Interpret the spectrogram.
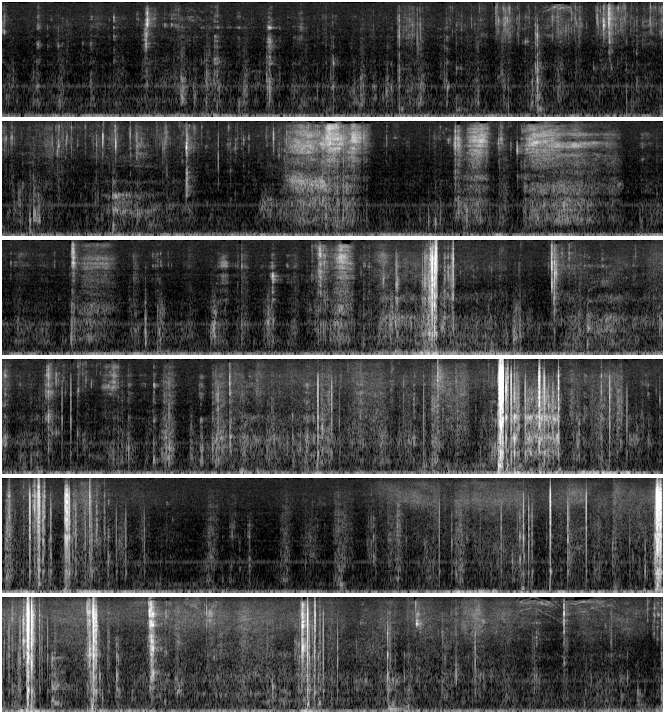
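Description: A person chewing and crunching a mouthful of rice and meat close to the microphone, with irregular crackles and a few sharp crunches, the loudest about two-thirds of the way through.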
